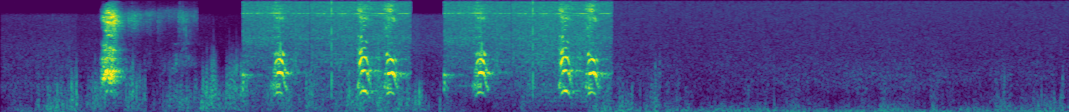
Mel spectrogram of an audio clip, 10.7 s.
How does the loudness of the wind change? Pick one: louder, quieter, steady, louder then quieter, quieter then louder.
quieter.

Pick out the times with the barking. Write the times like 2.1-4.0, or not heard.
1.0-6.2.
